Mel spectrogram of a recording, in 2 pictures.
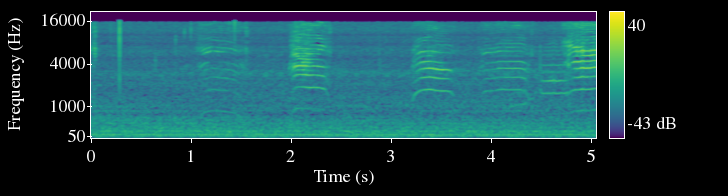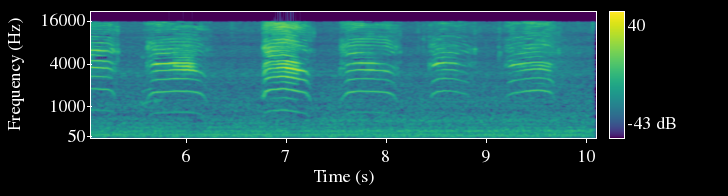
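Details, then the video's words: Kitten stuck inside a washing machine, meowing very high: a series of about nine loud, arched, wavering meows at roughly one per second, some rising then falling, over a steady low mechanical hum. "Kitten stuck in the washing machine meow very high"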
